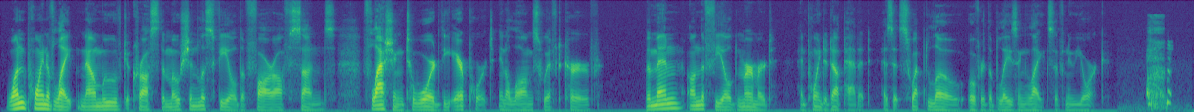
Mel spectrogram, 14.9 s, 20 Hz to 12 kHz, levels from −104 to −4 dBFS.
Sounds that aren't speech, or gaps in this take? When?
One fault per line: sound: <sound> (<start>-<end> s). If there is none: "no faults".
sound: cough (14.3-14.7 s)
